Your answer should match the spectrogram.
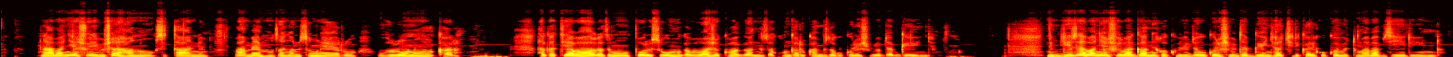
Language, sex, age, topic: Kinyarwanda, female, 18-24, education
